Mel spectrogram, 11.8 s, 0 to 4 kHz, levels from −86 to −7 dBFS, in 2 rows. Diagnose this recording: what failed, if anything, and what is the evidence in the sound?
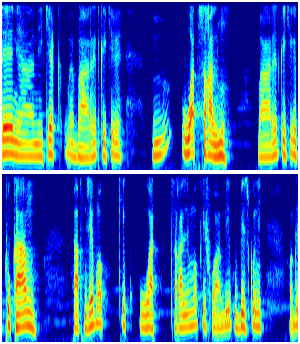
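Nothing in this speech recording points to a failure. None of the stages, from wiring and conversion through transmission, storage and playback, leaves any audible trace.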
